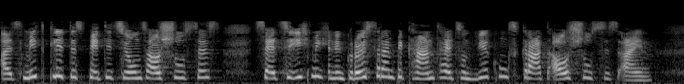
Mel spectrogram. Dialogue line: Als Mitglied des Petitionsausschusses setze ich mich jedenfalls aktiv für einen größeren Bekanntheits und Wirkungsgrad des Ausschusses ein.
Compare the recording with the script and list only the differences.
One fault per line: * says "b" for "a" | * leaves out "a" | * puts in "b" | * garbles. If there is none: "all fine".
* leaves out "jedenfalls aktiv für"
* leaves out "des"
